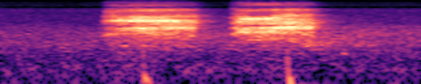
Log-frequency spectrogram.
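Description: Outdoors by a swimming hole, a bird gives two loud, harsh, crow-like caws, each about half a second long, separated by a brief gap, over quiet background.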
